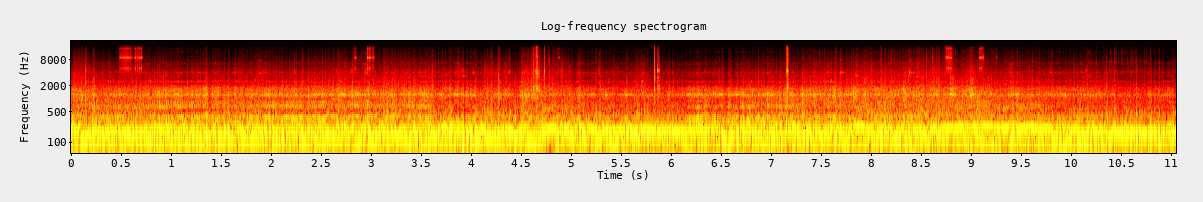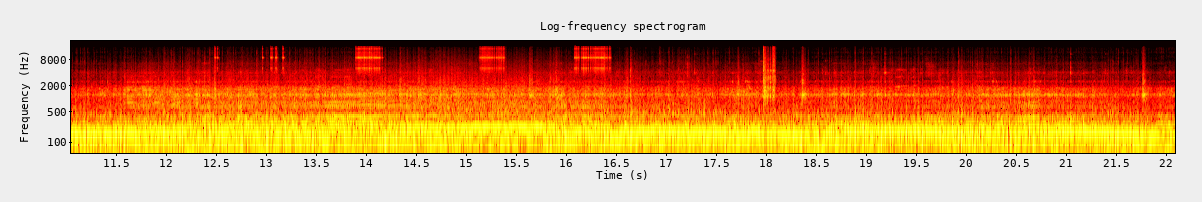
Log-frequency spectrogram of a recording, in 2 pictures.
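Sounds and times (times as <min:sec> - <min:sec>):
rally car engine from inside cabin: 0:00.0 - 0:22.0
sharp clicks: 0:00.4 - 0:00.8, 0:02.8 - 0:03.1, 0:12.4 - 0:13.2, 0:13.9 - 0:14.2, 0:15.2 - 0:15.4, 0:16.1 - 0:16.5.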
